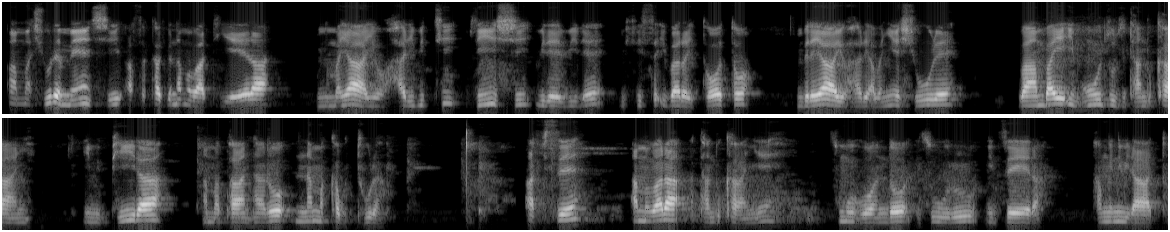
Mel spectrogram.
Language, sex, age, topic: Rundi, male, 25-35, education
